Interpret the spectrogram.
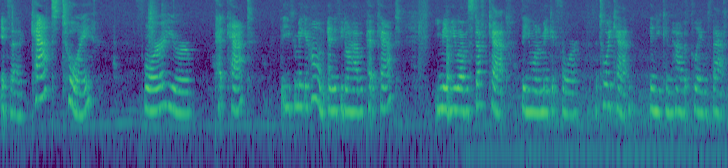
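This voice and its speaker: A woman hosts a library storytime for children, reading a picture book aloud and demonstrating a craft in simple, child-directed language. Her mid-range voice is dark in tone and a little slow, and the low-quality recording has slight background noise.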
